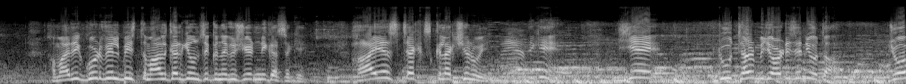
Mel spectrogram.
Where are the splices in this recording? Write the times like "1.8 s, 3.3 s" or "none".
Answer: 5.1 s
